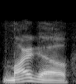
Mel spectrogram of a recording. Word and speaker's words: Margot: my brain was like you need to pronounce the T in that uh Margot he keeps telling her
